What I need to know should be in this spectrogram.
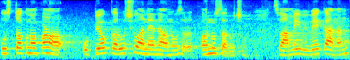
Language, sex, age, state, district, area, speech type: Gujarati, female, 30-45, Gujarat, Surat, urban, spontaneous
